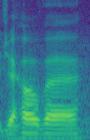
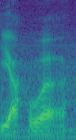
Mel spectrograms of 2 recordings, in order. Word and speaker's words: Yahuwah: Some say Jehovah, some say Yahweh. I might do another video on why I pronounce it Yahuwah.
